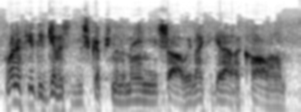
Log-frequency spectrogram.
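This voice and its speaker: An American man acting as a terse, stoic, courteous police detective, deadpan and clipped, in a 1950s radio drama. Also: low-pitched, racing. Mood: courteous, businesslike. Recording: dull, hissy vintage radio recording.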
